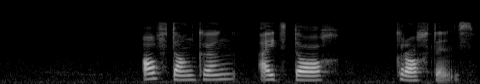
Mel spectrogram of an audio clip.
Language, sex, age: Afrikaans, female, 20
